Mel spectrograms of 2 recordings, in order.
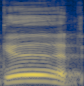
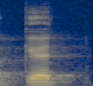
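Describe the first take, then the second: First: High, loud, perky answer; over-keen, chipper one-word answer; eager reply. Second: Short, softer answer; uninterested passenger's mumbled reply; curt reply. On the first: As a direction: pounce on the chance to chat. Driver's eager reply, acted. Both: Retold or imitated.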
